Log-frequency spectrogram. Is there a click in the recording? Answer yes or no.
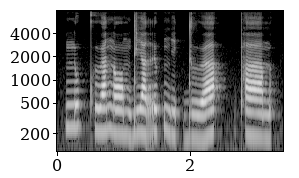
no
